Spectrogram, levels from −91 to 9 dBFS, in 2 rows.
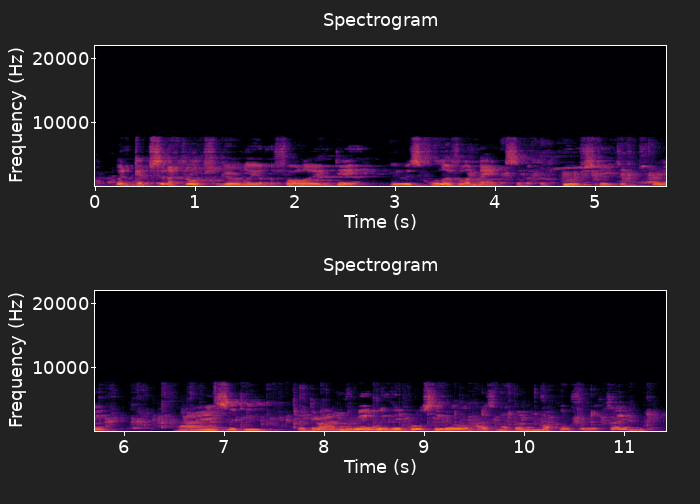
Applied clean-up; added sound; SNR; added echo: classical method WPE with log-MMSE.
